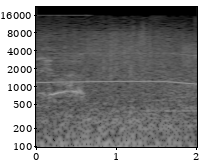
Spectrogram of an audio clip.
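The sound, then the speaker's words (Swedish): A parked fire engine switches on its siren and accelerates hard: a steady high siren tone holds over heavy, rumbling low engine noise. “En brandbil som stått parkerad slår på sirenen och trycker gasen i botten.”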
